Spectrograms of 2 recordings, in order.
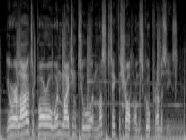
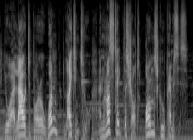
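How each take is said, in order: First: It is read in the speaker's own voice. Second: It is read in an imitation of his voice.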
